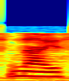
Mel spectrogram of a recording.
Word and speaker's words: gneiss: It's pronounced Gneiss. It's G-N-E-I-S-S.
